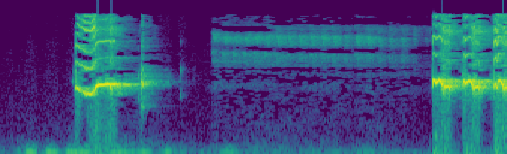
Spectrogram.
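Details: Anis Merah, the orange-headed thrush, in lure song meant to get other birds of its kind singing: a short high whistled burst, a pause with a faint thin whine, then another bright whistled phrase, over soft low knocks.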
